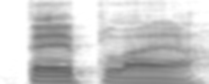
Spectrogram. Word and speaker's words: Peep Laja: I always say your name wrong. Peep Laja, Peep Laja, Peep Laja. Say it. Peep Laja.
